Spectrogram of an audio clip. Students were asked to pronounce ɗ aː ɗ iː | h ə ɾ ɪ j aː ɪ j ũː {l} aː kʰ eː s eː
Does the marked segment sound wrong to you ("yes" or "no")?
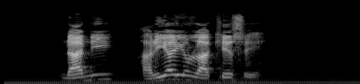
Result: no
